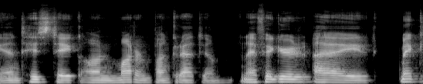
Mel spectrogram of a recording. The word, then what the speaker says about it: pankration: It's pronounced Pankration. It's supposed to be 4 syllables.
